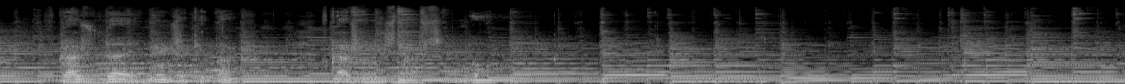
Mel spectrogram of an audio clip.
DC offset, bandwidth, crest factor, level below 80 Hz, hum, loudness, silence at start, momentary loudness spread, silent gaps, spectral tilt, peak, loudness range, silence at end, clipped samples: under 0.1%; 16.5 kHz; 18 dB; -44 dBFS; none; -23 LUFS; 0 s; 8 LU; none; -6.5 dB/octave; -4 dBFS; 5 LU; 0 s; under 0.1%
